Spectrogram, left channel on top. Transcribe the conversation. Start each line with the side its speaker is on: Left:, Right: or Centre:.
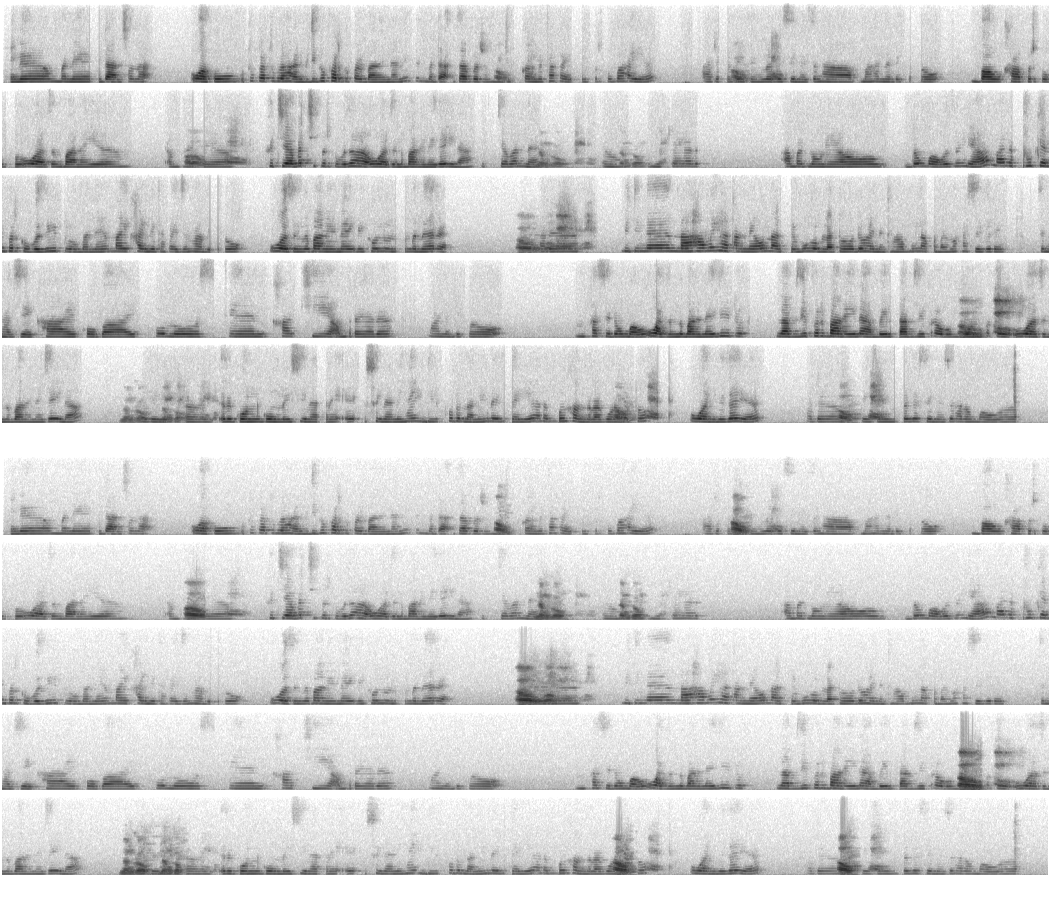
Left: <unintelligible> माने दानसना औवाखौ थुख्रा थुख्रा हानो बिदि गोफार गोफार बानायनानै जेनेबा दा <unintelligible>
Right: औ
Left: थाखाय बेफोरखौ बाहायो आरो
Right: औ
Left: बेजों लोगोसे जोंहा मा होनो बेखौ बावखाफोरखौबो औवाजों बानायो ओमफ्र
Right: औ
Left: खोथिया बाथिफोरखौबो जोंहा औवाराजों बानायनाय जायोना खौथिया बानो
Right: नंगौ
Left: औ
Right: नंगौ
Left: नोंथां
Right: <inaudible>
Left: आबाद मावनायाव दंबावो जोंनिया मा होनो हुकेनफोरखौबो जिहेतु माने माइ खायनो थाखाय जोंहा बेखौ औवाजों बानायनाय बेखौ नुनो मोनो
Right: औ
Left: आरो
Right: औ
Left: । बिदिनो नाहा मैहा थांनायाव होननानै बुङोब्लाथ दहाय नोंथाङा बुंलांबाय माखासे जेरै जोंहा जेखाइ खबायाइ फल सेन खाखि ओमफ्राय आरो मा होन बेखौ माखासे दंबावो औवालाजोंनो बानायनाय जिहेथु लाबजिफोर बानायोना बे दाबजिफोरावबो
Right: औ
Left: गनफोरखौ औवाजोंनो बानायनाय जायोना
Right: नंगौ
Left: जेरै
Right: नंगौ
Left: ओ गन गंनै सनानै सैनानैहाय बिदि फदमनानै होनाय जायो आरो बोखांग्रा गनाबोथ
Right: औ
Left: औवानिनो जायो आरो
Right: औ
Left: बिदि लोगोसेनो जोंहा दंबावो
